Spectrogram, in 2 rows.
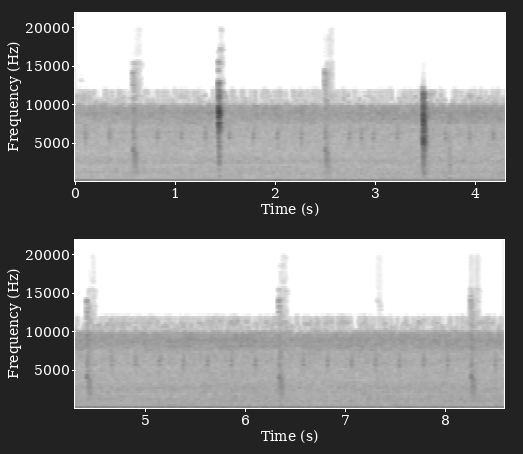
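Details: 2012 Toyota Tundra V8 idling after new water pump and thermostat, first start with coolant filled, bleeding toward operating temperature: steady deep low rumble, earlier noise gone, normal idle.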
